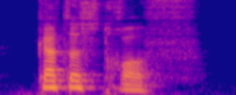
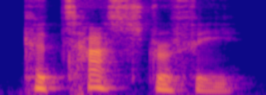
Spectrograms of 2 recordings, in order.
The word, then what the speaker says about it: catastrophe: As with recipe, we pronounce the final E sound. Catastrophe. Okay? So it's not quite the same as the French catastrophe. No, it's catastrophe.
